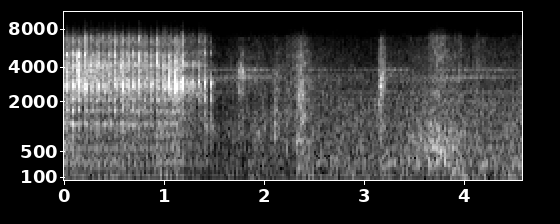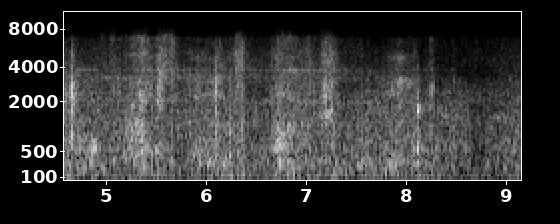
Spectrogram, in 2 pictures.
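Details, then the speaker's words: Wood lathe turning a blank not yet round: light irregular ticks, roughly three a second, a "dut" noise as the gouge cuts the outside edge, catching then cutting air across the gap; intermittent cut on an out-of-round blank. "You kind of get that dut noise. So, as I'm cutting this outside edge, you can probably see there's a gap right there. We call that cutting air."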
